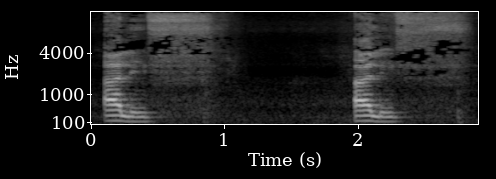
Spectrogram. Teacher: মুখের খোলা জায়গা থেকে আমরা আলিফ উচ্চারণ করব।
